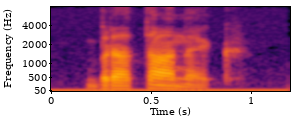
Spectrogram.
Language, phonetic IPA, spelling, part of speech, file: Polish, [braˈtãnɛk], bratanek, noun, Pl-bratanek.ogg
